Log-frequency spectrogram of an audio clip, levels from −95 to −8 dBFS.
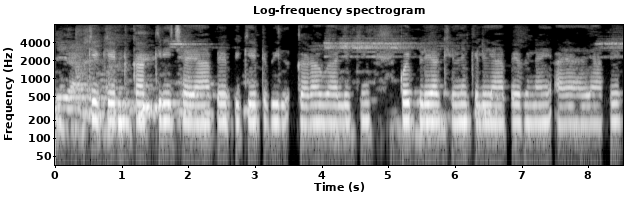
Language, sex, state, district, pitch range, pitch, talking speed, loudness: Hindi, female, Bihar, Vaishali, 180-190 Hz, 185 Hz, 185 wpm, -17 LUFS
